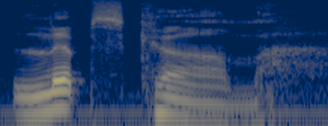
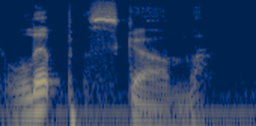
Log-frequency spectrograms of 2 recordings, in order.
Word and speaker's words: Lipscomb: Lipscomb. Right off 12th Avenue South. – It's pronounced Lipscomb. – Lipscomb. – Sound it out. Lipscomb. – It's pronounced like lip scum.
